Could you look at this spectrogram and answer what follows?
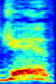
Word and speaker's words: GIF: It's pronounced GIF, but yeah, sure. No, it's GIF!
